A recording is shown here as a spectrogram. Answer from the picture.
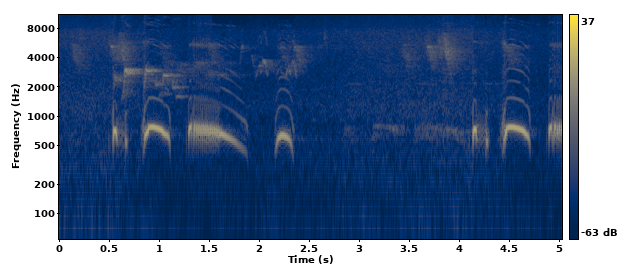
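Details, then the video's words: Spotted dove in the Thổ Đồng singing style, a decoy cooing to prompt other doves: one complete phrase of short notes, a long down-slurred coo and a short last coo, then the next phrase starting; faint chirps above. "Cu gáy Giọng Thổ Đồng Gáy Gọi kích bổi nhanh gáy/cu gáy mồi kích bổi mau nổi"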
